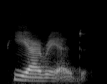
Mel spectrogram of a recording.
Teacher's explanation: in the case of the diphthong ia, it may be rising in unstressed syllables, like in the case of period. The second ia is rising because the first element is not stronger than the second one.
